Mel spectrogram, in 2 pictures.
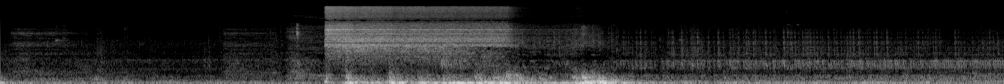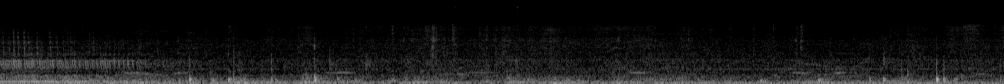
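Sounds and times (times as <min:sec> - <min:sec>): train running rumble: 0:00.0 - 0:20.0
sudden loud hiss: 0:02.9 - 0:07.1.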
